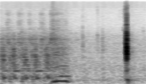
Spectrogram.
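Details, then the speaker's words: Old Audi on road trip, fuel gauge low: starter whirs under a second, goes quiet without firing, then a sharp click; cranks no-start, fuel pump suspected, not confirmed. "so just to prove to everyone that it doesn't work I'll attempt to start it and you'll see it just doesn't want to go"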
